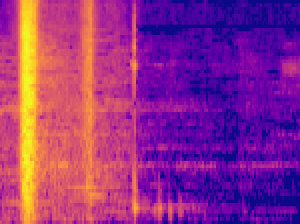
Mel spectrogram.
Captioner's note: microphone thudding; microphone pops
